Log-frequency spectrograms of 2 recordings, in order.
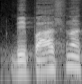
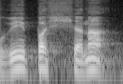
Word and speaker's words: विपश्यना: विपासना कहना बिल्कुल गलत है, संस्कृत में समझे तो विपश्यना,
